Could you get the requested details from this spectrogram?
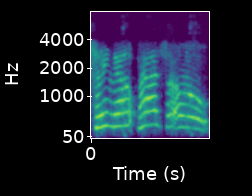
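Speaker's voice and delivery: play-acted, very high-pitched hollered-out demand. Recounting a man at the bar waking up again to shout a request: retelling a holler. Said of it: "he hollered out".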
